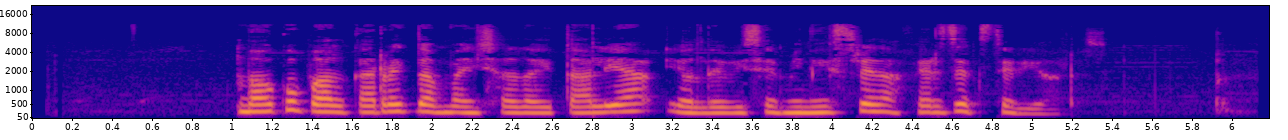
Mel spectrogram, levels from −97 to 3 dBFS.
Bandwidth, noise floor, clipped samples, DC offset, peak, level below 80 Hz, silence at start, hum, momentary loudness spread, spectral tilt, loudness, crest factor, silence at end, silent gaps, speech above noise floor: 11.5 kHz; -74 dBFS; under 0.1%; under 0.1%; -12 dBFS; -84 dBFS; 1.05 s; none; 7 LU; -6 dB/octave; -30 LUFS; 20 dB; 1.05 s; none; 44 dB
